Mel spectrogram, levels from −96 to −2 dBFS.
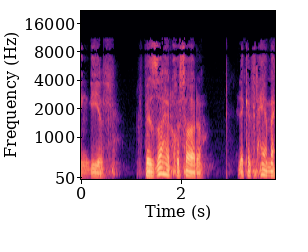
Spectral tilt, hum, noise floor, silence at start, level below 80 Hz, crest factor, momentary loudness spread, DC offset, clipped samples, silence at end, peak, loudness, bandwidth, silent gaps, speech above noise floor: -6 dB/octave; none; -50 dBFS; 0 s; -44 dBFS; 18 dB; 15 LU; under 0.1%; under 0.1%; 0 s; 0 dBFS; -18 LUFS; 11.5 kHz; none; 32 dB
